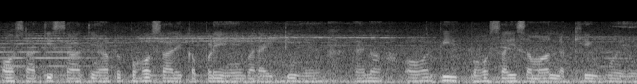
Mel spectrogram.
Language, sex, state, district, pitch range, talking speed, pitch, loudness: Hindi, male, Haryana, Rohtak, 135-150 Hz, 190 wpm, 140 Hz, -18 LUFS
